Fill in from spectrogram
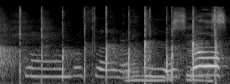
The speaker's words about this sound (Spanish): Baño María. María, un aplauso.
